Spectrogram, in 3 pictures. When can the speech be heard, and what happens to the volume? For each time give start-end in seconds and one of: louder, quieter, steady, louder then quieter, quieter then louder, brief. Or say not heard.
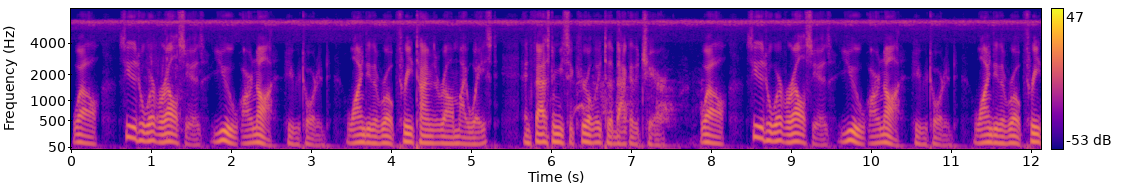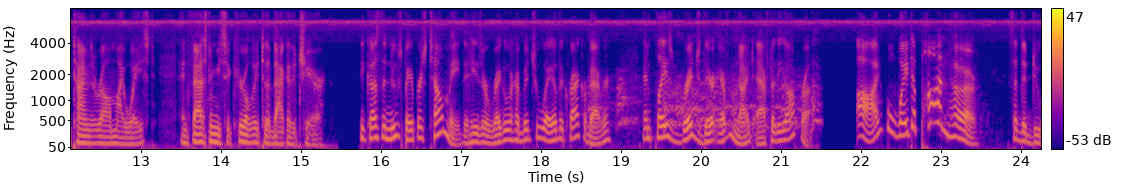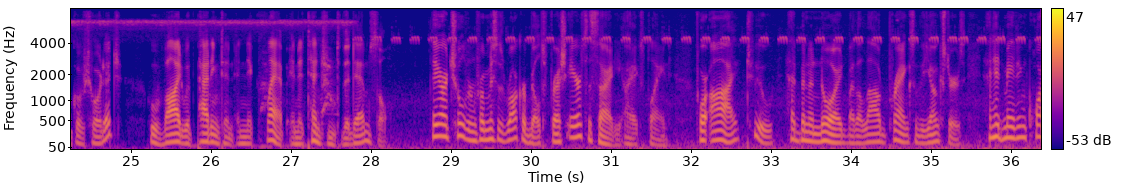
0.0-36.3 steady.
